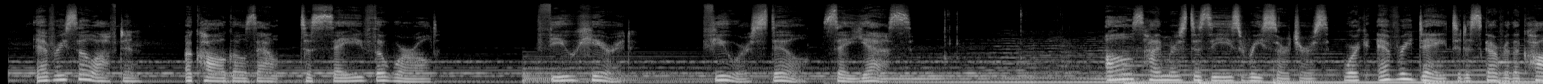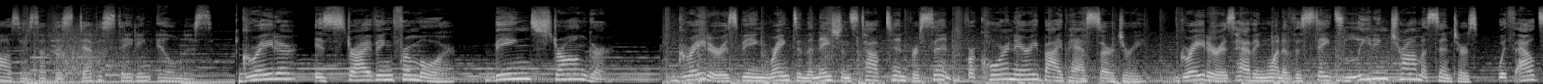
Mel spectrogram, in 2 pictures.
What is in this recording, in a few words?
women corporate; Rich, smooth, inviting, comforting, warm, and edgy.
